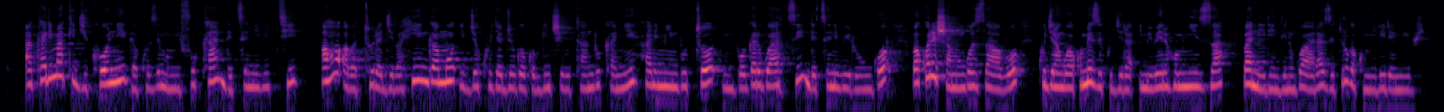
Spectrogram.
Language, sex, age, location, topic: Kinyarwanda, male, 18-24, Huye, agriculture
